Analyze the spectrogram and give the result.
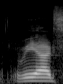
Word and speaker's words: Riyadh: Riyadh. Mm-hmm. Excuse me. To the prince, Riyadh. – Riyadh season.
